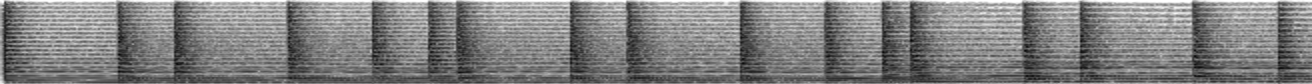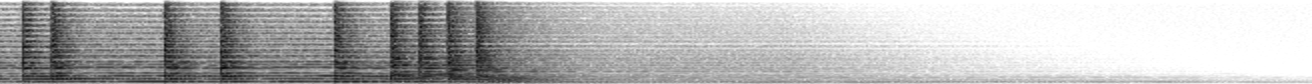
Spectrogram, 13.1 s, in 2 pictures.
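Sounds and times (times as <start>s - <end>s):
Serum synthesizer sounds: 0.0s - 9.8s.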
